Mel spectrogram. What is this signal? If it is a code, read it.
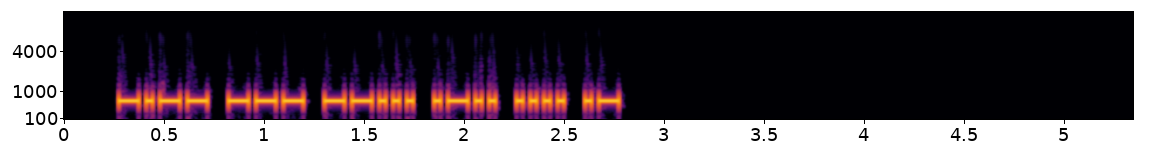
Morse code, heard as a keyed tone, about 34 wpm, 700 Hz. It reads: YO7LHA
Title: DXCC-100 Call Signs - 6 Characters - Repeated 3x - 35wpm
